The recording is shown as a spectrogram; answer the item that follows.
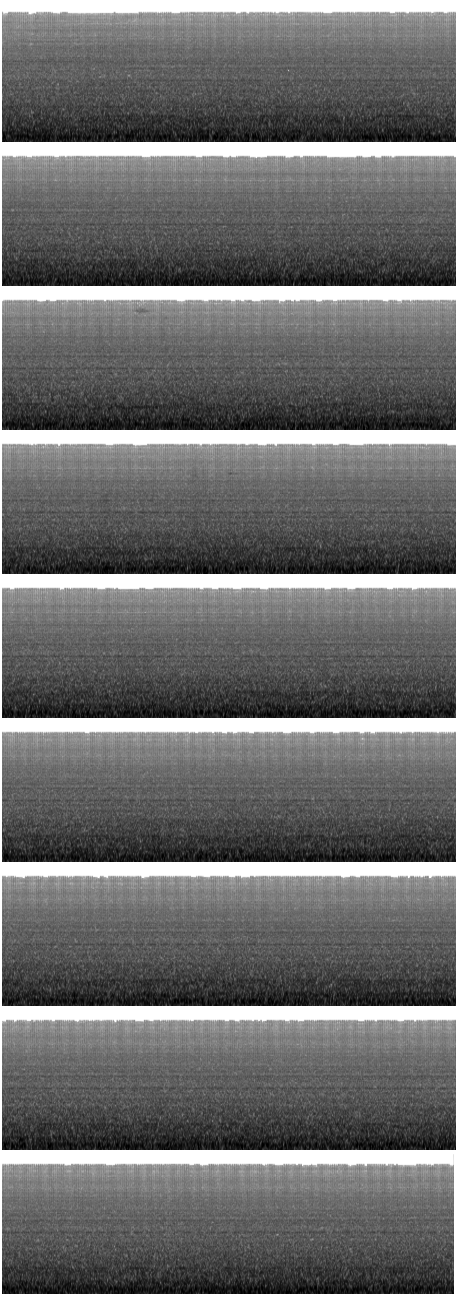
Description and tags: fan helsinki socispihavalko
One in a collection of fans, all in the same back yard. This one has a very interesting scrambling pattern. Among my other fan sounds you can find other individually pointed recordings of this group of fans. Field recording from Helsinki, Finland.
Check the Geotag!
